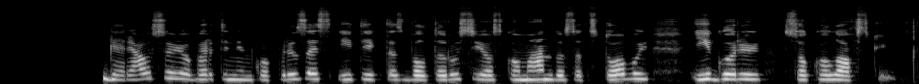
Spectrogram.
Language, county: Lithuanian, Kaunas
